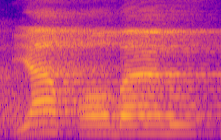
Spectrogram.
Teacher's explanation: Jangan ada jarak antara ya dengan ko-nya, pantulannya. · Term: qalqalah sugro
